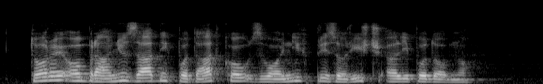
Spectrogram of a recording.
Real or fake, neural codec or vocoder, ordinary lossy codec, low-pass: real; none; none; 7.2 kHz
